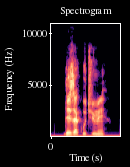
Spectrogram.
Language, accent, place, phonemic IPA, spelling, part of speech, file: French, France, Lyon, /de.za.ku.ty.me/, désaccoutumer, verb, LL-Q150 (fra)-désaccoutumer.wav
- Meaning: to become unaccustomed to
